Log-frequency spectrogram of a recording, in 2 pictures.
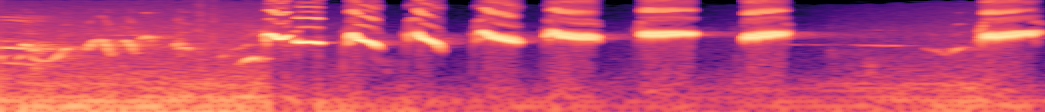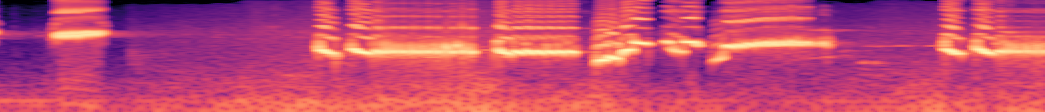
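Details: Many-voiced contest song of a white-rumped shama in training: a string of loud, evenly paced paired notes, a short pause, then a dense, harsh, buzzy phrase and a final note.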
